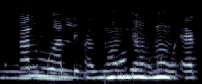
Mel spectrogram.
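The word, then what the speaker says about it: المعلم: আল মুআল্লিম আল মুআল্লিমু। তাহলে মিম কি কমারি না শামসি? কামারি।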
